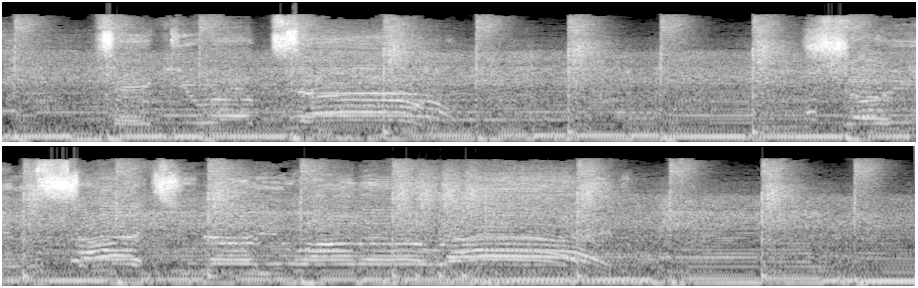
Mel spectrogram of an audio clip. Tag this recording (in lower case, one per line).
music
